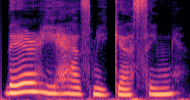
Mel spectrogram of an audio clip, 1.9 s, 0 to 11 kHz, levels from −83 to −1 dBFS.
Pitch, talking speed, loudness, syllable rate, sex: 225 Hz, 160 wpm, -17 LUFS, 4.1 syllables/s, female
